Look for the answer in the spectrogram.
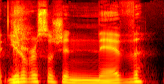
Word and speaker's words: Universal Genève: Universal Genève.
